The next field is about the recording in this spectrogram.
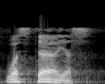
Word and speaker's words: استايس: أي قرأ البزي بخلف عنه بالقلب والإبدال، أي جعل الهمز مكان الياء والياء مكان الهمز مع بقاء هيئة الكلمة ووزنها، ثم أبدل الهمزة ألفا فيصير النطق يايس واستايس.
